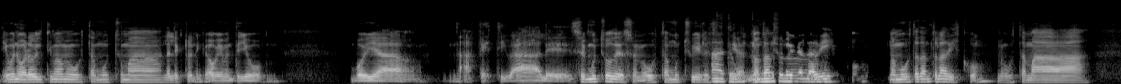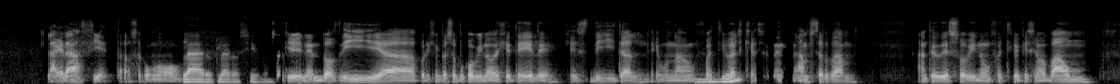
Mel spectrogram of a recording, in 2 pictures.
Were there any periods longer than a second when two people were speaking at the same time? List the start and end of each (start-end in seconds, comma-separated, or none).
7.1-8.3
